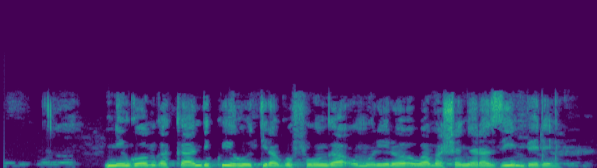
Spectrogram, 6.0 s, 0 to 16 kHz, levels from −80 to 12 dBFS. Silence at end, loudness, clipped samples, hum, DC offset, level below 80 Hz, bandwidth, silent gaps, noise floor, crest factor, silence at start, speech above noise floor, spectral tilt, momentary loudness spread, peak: 0.25 s; -13 LUFS; under 0.1%; none; under 0.1%; -52 dBFS; 7.6 kHz; none; -36 dBFS; 12 dB; 0.05 s; 23 dB; -5 dB/octave; 16 LU; -2 dBFS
